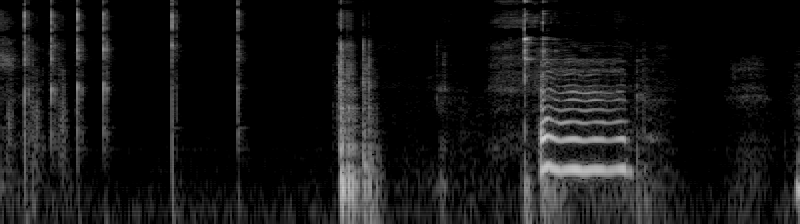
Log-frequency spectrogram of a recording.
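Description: Metal scissors tapped against a fan brush handle to flick gold paint splatters: a quick run of light clicks, about five a second, then two single clicks. A short hummed note follows about four seconds in.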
